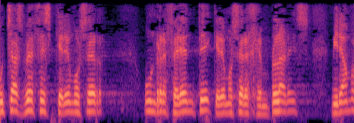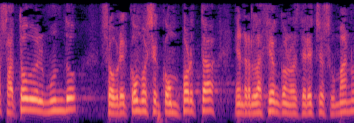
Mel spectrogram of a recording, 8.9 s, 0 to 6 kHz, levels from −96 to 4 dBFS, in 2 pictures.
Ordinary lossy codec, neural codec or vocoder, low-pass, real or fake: none; none; 5.4 kHz; real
